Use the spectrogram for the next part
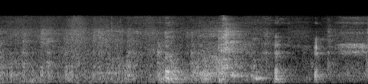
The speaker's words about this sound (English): So my dog is chewing on a bone over here, if that's what you're listening to.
